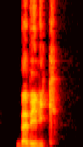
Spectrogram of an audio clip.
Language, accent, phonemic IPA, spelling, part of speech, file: French, France, /ba.be.lik/, babélique, adjective, LL-Q150 (fra)-babélique.wav
- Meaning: Babelic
